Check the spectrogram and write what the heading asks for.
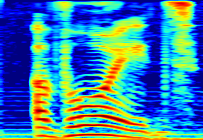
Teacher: avoids D voice sound so جت بعدها S نطق Z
